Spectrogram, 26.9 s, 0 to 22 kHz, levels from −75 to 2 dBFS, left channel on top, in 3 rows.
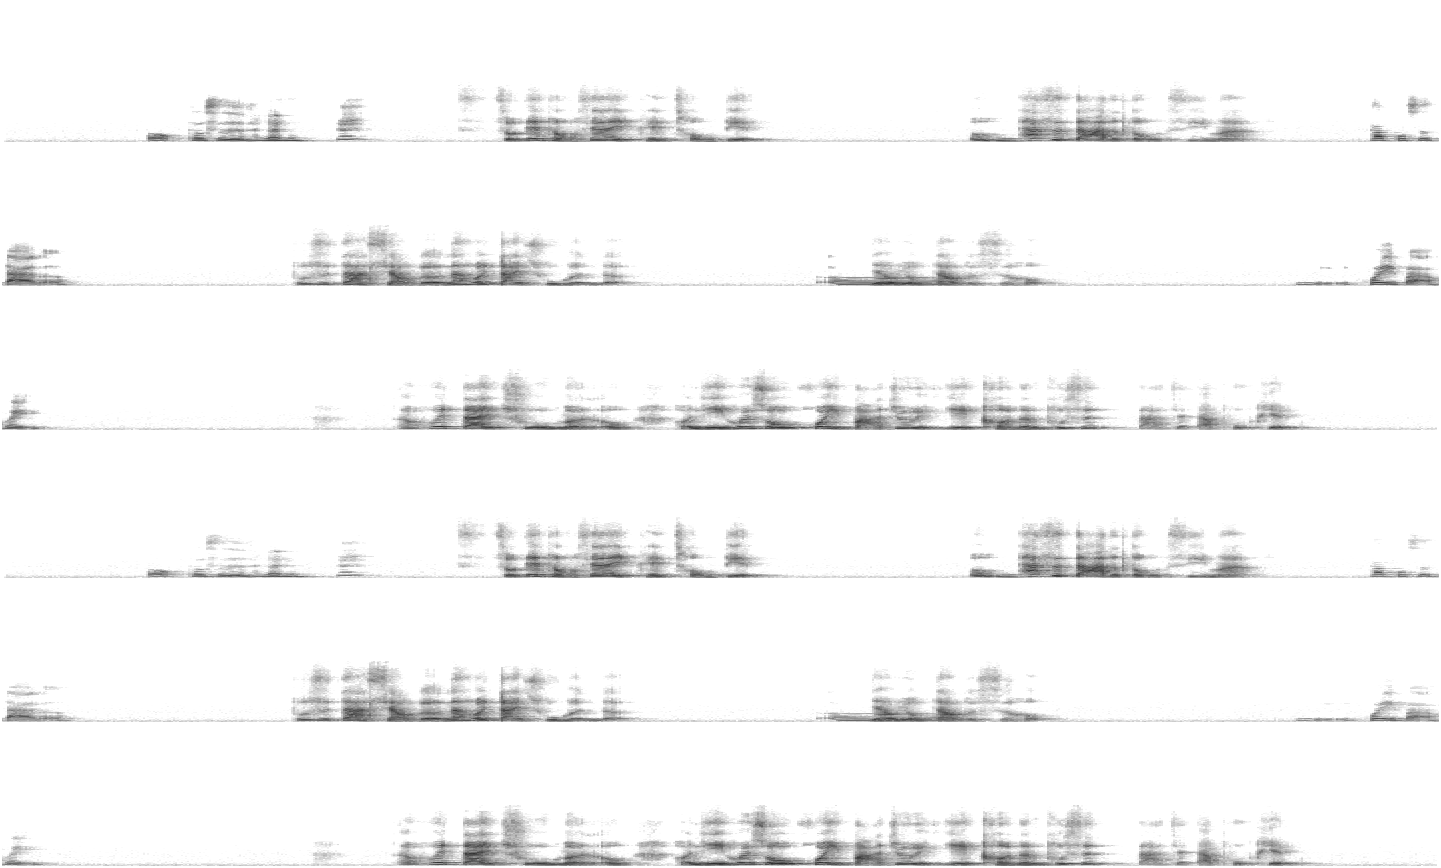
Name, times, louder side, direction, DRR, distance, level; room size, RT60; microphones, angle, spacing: voice 1, 0.9-2.2 6.1-6.4 8.5-9.4 14.1-14.9 17.1-18.2, left 5 dB, 55° left, 0.4 m, -29 dB
voice 2, 3.1-4.7 6.0-7.8 10.8-12.9 14.4-15.5 20.4-26.1, right 1 dB, 15° right, 0.8 m, -23 dB
9.7 x 5.2 x 4.2 m
head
